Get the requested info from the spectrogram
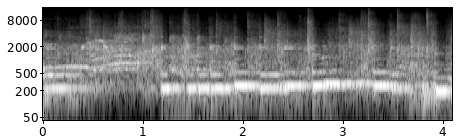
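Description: Electric guitars played loosely, with held notes climbing in small steps over repeated short picked strokes.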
